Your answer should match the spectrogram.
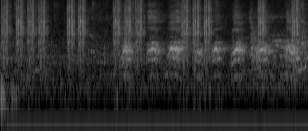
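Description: A crow cawing in a quick run of about nine caws, two to three a second, starting about two seconds in.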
